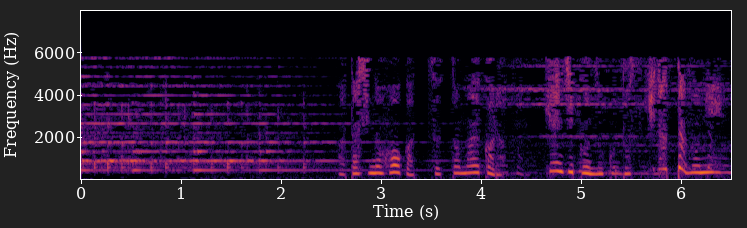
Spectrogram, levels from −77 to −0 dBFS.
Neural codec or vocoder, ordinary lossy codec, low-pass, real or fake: none; MP3, 24 kbps; 7.2 kHz; real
